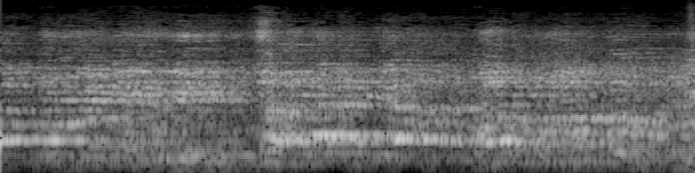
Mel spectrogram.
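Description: Live Moravian folk band playing: fiddles and double bass with keyboard, and several voices singing together over them.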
